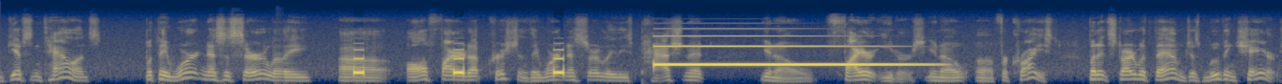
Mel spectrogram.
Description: Radio time signal (three low pips and a long one an octave up, as on NHK), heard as pips, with speech in English.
